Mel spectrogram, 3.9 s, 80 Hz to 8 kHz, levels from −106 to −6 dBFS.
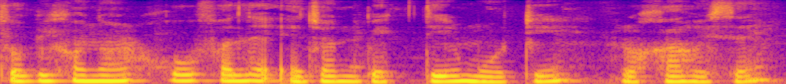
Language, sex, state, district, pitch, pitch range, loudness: Assamese, female, Assam, Kamrup Metropolitan, 195 Hz, 185-205 Hz, -14 LUFS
